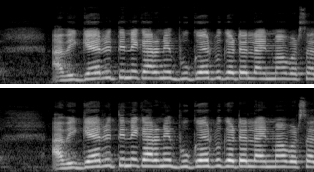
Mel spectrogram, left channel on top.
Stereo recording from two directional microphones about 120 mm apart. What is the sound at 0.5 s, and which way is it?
A woman's voice, 50° right (ahead or behind).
